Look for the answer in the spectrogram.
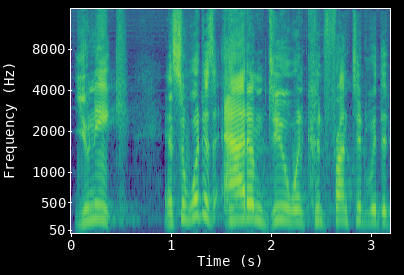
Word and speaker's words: Adam: Adam is how it's pronounced in Hebrew, and it means man, by the way. Very creative name. And so Adam, he was the one who God, you know, took from the dust to the ground, breathed the breath of life into him.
